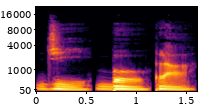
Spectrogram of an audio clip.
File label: "jibora", concat syllables; Affixing experiment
